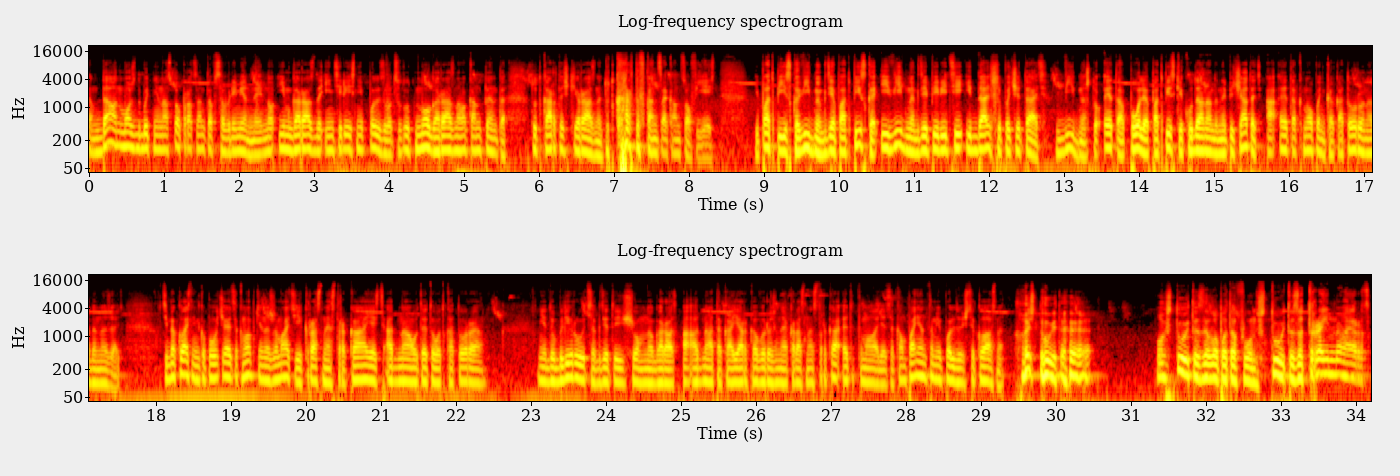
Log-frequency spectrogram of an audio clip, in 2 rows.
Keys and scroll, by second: 10.0 space, 12.5 super+z, 16.2 space, 22.6 space, 25.4 super+z, 26.0 super+z, 26.5 space, 27.5 space, 28.2 shift+o, 30.6 space.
